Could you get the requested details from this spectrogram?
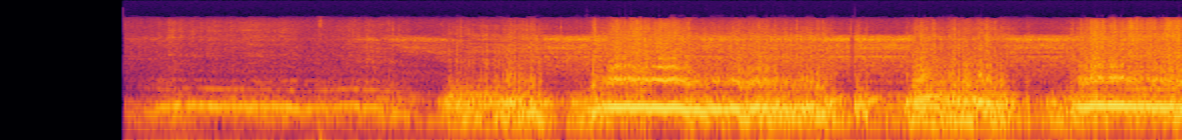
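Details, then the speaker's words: Wheezes (sibilant rhonchi), dry rales from narrowed bronchi, teaching example; asthma bronchiale is named as the diagnostic hallmark. "el sueño diagnóstico de este signo lo constituye por excelencia el asma bronquial donde se combinan todos los elementos fisiopatológicos"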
